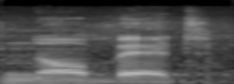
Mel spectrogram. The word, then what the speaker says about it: Norbert: But he didn't pronounce the T. So it was a D on the end, and he wasn't pronouncing the R, so it was Nobed, yeah, Norbert.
